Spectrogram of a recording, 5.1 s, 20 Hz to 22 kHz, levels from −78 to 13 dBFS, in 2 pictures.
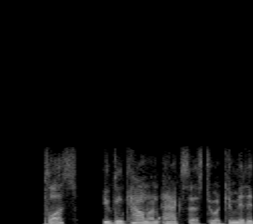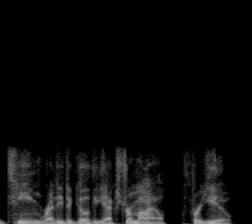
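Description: A speech clip carried over the AMR wideband (HD Voice) codec, with light coding texture. One lost AMR speech frame occurs at 0.95 to 0.97 s, just before "you can count on". The 20 ms gap gives a brief dip or warble. The decoder filled it by reusing the last good pitch and vocal tract settings at reduced gain. Speech then resumes.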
